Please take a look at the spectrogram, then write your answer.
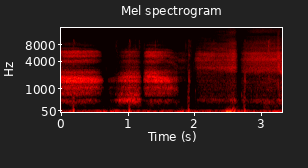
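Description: A woman's heavy panting with a handful of long, breathy inhales and exhales in an uneven rhythm, each separated by a brief catch. No speech, just loud breathing.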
